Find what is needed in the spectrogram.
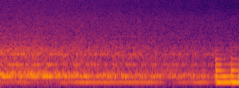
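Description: Electronic dance music at a breakdown: a wash of synthesized noise over a faint held low note, slowly fading.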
